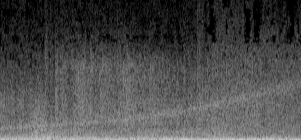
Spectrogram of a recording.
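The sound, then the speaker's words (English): A dense, continuous rumbling roar of crashing debris fills the whole clip at steady high volume, with a faint rising whistle sweeping upward over it. It is a video game attack effect: the foe Trio Guardian using its special move Stone Storm. “Foe Trio Guardian used Stone Storm.”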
